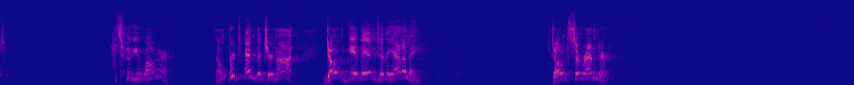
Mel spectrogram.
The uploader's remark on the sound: This message is part of a series at Word of Grace Fellowship. We’re located at 603 S 5th St, Indiana, PA.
